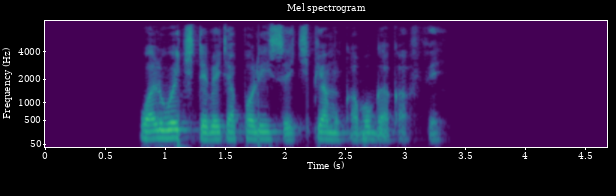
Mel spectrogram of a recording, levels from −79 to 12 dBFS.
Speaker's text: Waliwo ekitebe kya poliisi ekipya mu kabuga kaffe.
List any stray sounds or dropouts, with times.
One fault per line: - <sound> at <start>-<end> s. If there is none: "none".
none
